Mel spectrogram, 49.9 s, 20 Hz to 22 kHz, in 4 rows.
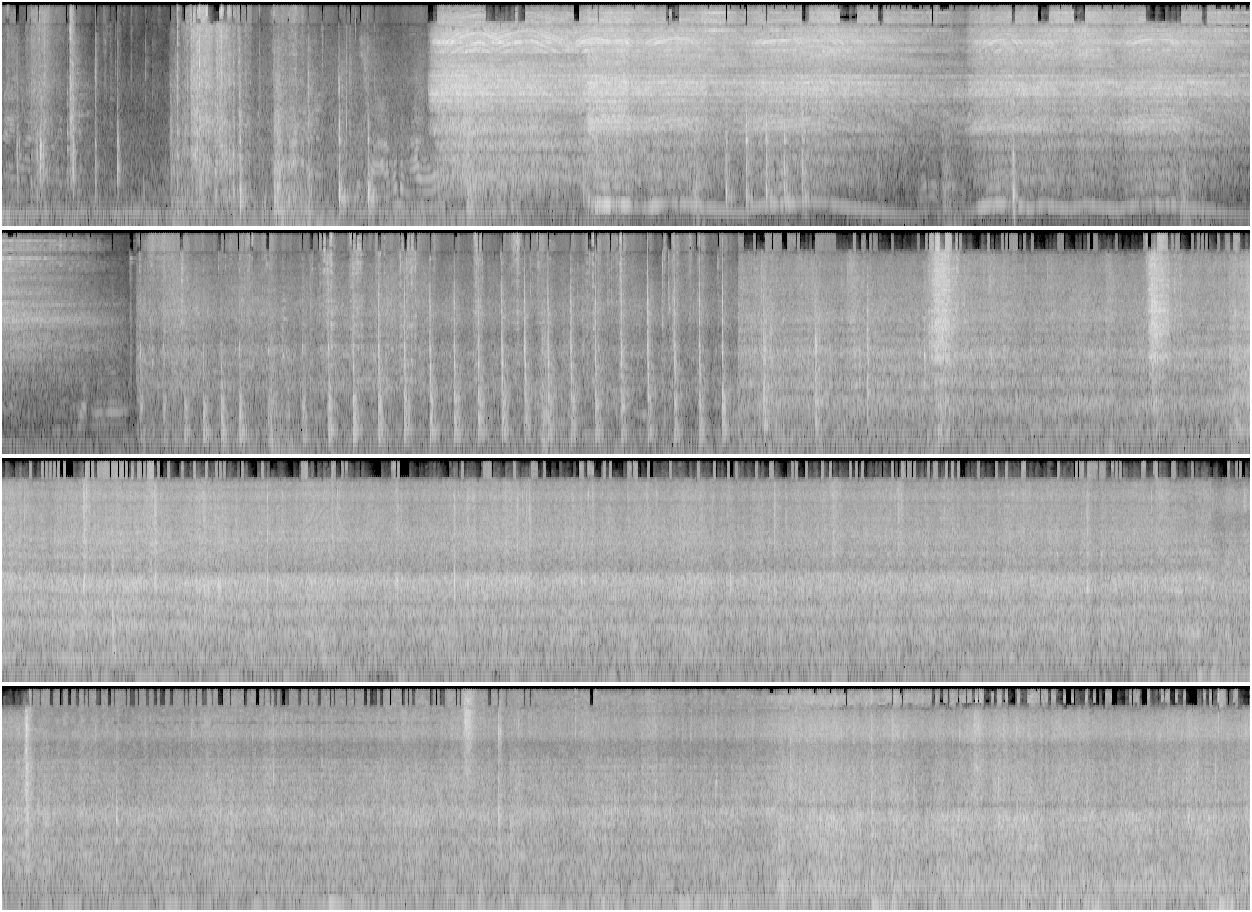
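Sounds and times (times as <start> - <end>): machine humming and rushing: 4.3 - 13.4.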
